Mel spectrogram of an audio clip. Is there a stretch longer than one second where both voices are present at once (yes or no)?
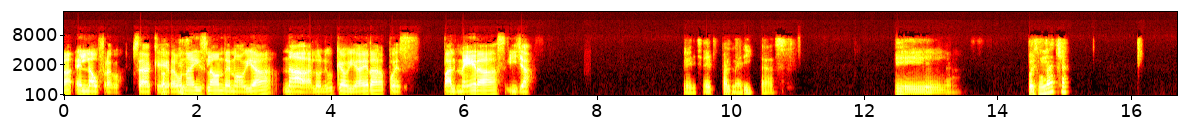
no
